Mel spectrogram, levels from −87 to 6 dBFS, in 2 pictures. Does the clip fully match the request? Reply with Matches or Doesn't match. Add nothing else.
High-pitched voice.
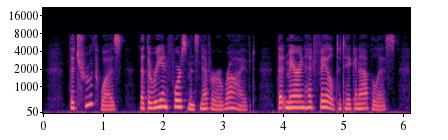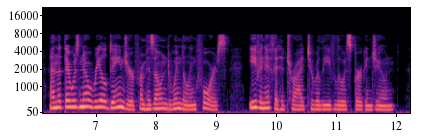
Doesn't match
